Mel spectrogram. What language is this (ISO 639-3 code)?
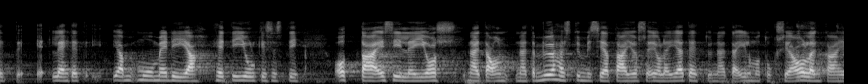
fin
